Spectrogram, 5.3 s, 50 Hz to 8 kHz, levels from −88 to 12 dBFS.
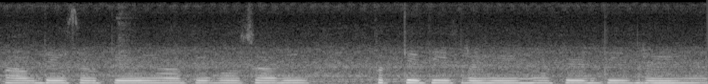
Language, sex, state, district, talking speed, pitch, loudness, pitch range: Hindi, female, Haryana, Charkhi Dadri, 180 wpm, 215 Hz, -16 LUFS, 210-215 Hz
